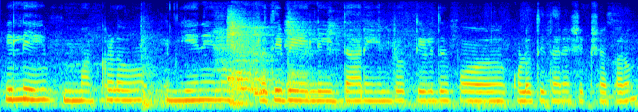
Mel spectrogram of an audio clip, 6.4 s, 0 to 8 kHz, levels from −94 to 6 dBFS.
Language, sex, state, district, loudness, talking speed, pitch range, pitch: Kannada, female, Karnataka, Dharwad, -25 LUFS, 85 wpm, 205-220 Hz, 210 Hz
